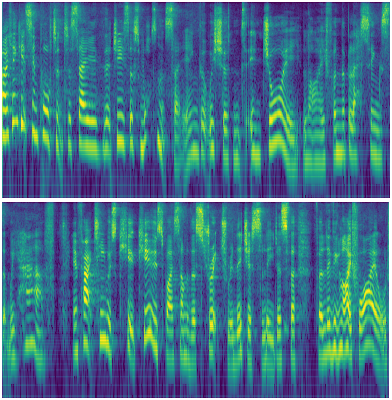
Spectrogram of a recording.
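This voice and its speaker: Woman preacher doing an all-age talk, lively storytelling, gets everyone to join in. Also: medium pitch.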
